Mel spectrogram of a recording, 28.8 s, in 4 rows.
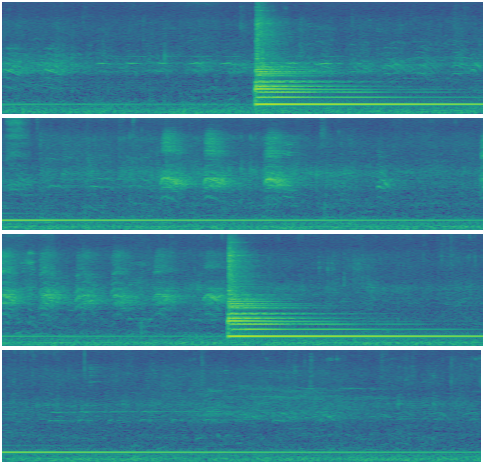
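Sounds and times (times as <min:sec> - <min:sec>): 
bells of time ringing in Ueno: 0:03.8 - 0:14.9, 0:17.8 - 0:28.8.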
